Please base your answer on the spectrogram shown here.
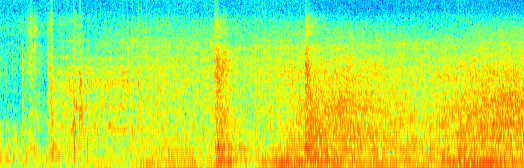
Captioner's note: engine revving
